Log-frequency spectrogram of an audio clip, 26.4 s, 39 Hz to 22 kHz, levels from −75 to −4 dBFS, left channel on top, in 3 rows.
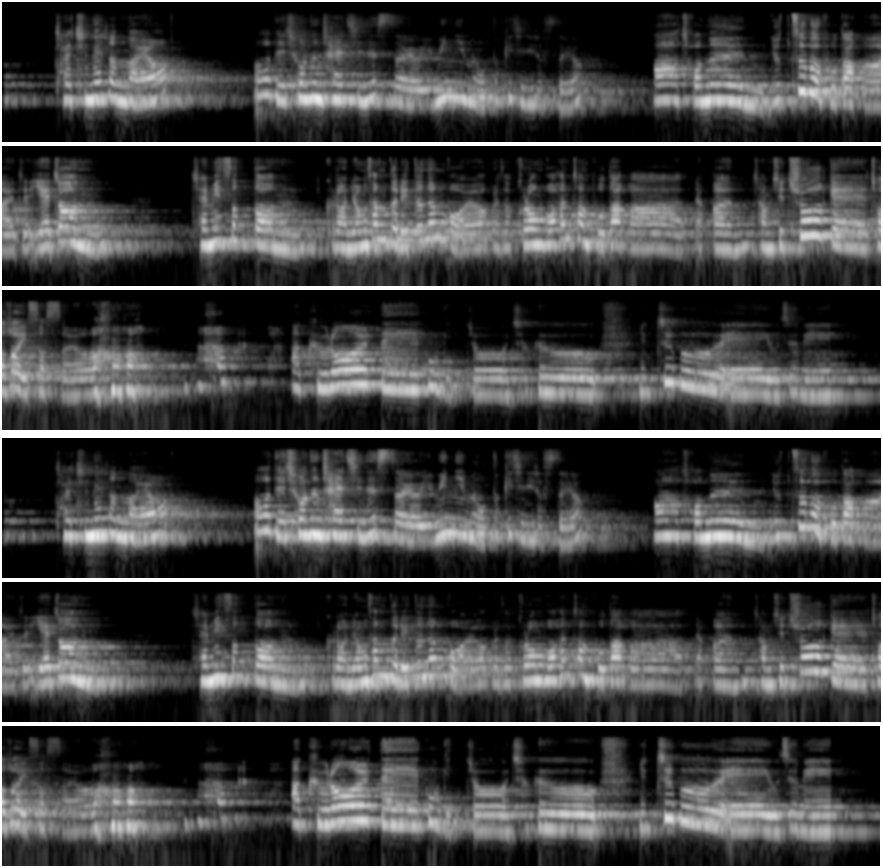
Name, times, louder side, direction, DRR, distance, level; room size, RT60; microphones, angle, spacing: voice 1, 0.5-1.7 6.5-9.9 10.7-19.0 19.5-19.8 20.2-20.4, equal, 45° left, 8 dB, 0.8 m, -24 dB
voice 2, 2.5-5.8 20.5-25.9, right 2 dB, 30° right, 6 dB, 0.6 m, -25 dB
16.5 x 9.2 x 6.5 m, 2.2 s
head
